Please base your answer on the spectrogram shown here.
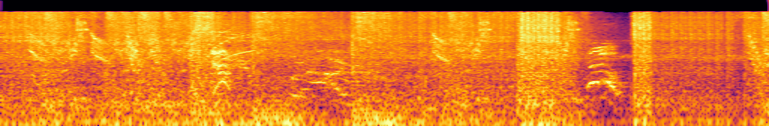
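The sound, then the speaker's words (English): Gunfire from enemies shooting in a video game, a dense, continuous barrage of rapid shots mixed with crashing impacts and whooshing sweeps, loud throughout. “See, finally, the Wraith can shoot.”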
